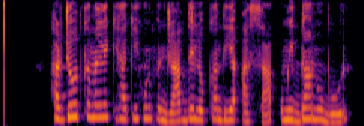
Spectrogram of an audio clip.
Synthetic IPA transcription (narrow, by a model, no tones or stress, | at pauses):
həɾd͡ʒoːt̪kəməlneːkɪɦaːkɪɦʊɳpəɲd͡ʒaːb̚d̪eːloːkãːd̪ɪjãːʔaːsaːʊmiːd̪ãːnũːbuːɾ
